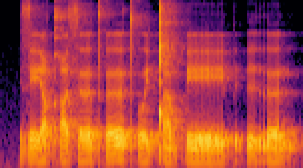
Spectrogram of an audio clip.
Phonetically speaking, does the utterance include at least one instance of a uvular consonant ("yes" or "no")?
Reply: yes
